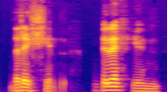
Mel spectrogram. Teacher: So here the CH is soft now because we have the E before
